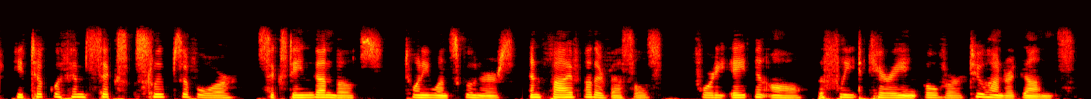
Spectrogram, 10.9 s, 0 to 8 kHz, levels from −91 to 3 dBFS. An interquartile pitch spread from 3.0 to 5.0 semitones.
Yes: average, 3.6 semitones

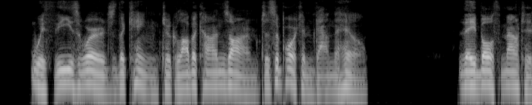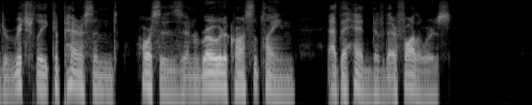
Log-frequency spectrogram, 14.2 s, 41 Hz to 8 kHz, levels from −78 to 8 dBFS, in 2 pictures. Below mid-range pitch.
Yes: very low, 95 Hz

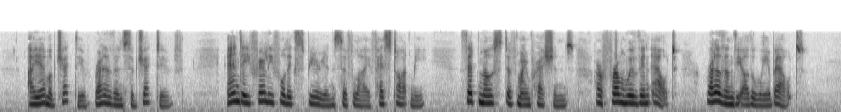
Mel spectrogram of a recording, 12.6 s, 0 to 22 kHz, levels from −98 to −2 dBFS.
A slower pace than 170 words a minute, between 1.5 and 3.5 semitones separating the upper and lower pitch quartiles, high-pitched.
No: average, 145 wpm; wide, 5.4 semitones; high, 220 Hz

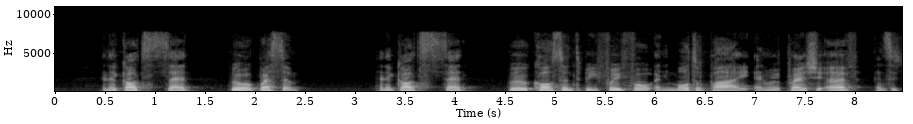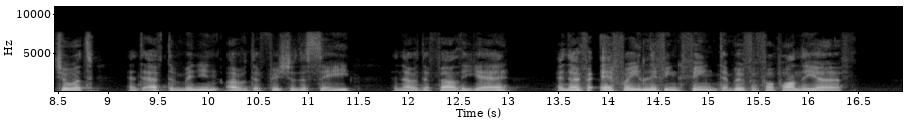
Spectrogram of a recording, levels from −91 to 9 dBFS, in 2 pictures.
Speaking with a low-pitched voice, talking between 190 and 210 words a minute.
Yes: low, 130 Hz; average, 200 wpm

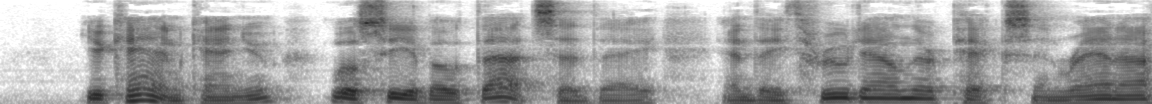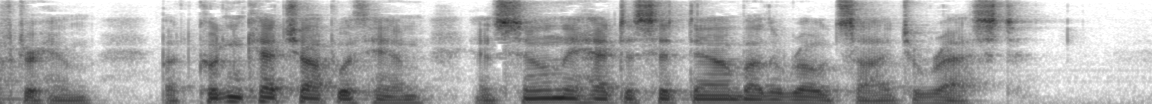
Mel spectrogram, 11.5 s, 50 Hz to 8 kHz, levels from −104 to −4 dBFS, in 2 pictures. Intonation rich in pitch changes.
No: average, 4.3 semitones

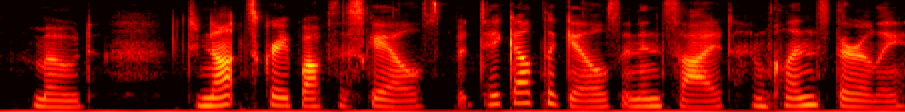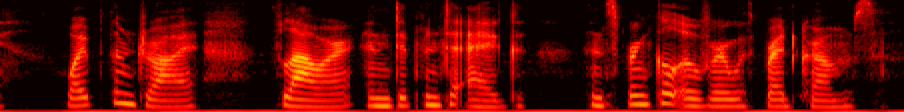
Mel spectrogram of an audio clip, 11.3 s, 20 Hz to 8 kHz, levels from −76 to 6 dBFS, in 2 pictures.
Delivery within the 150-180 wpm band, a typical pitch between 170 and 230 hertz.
Yes: average, 170 wpm; high, 190 Hz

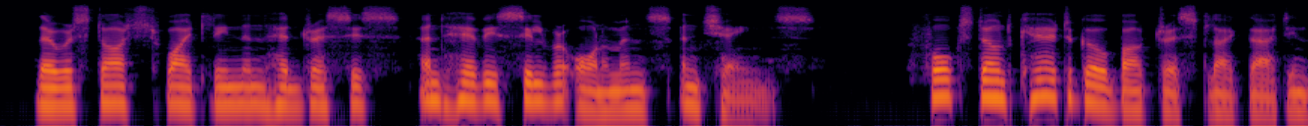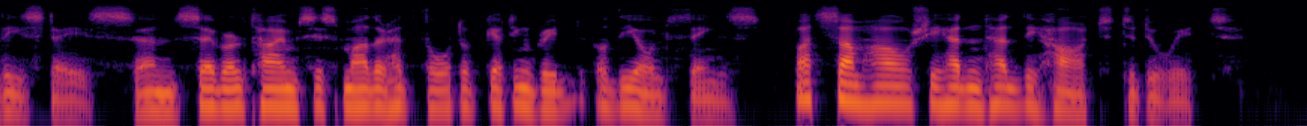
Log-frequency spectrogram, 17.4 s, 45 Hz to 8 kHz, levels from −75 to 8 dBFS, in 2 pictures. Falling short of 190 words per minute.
Yes: average, 170 wpm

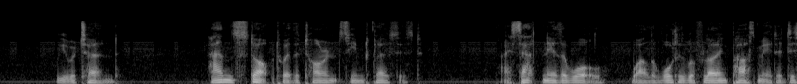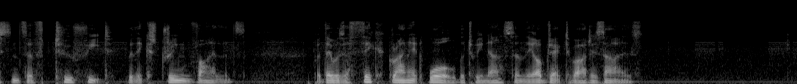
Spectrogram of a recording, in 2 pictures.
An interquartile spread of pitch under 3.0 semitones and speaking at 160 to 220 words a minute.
Yes: narrow, 2.6 semitones; average, 170 wpm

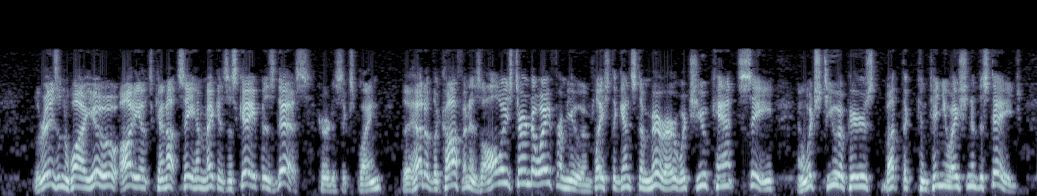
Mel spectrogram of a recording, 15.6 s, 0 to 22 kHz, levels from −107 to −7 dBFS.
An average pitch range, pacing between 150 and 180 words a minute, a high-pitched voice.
Yes: average, 4.1 semitones; average, 175 wpm; high, 195 Hz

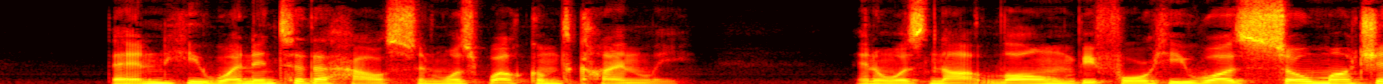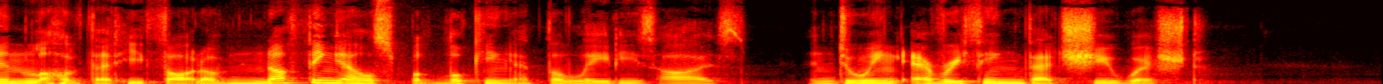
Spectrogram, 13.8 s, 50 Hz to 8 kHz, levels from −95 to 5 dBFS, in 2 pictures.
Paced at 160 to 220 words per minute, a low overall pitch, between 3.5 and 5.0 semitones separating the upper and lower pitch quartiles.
Yes: average, 175 wpm; low, 130 Hz; average, 4.2 semitones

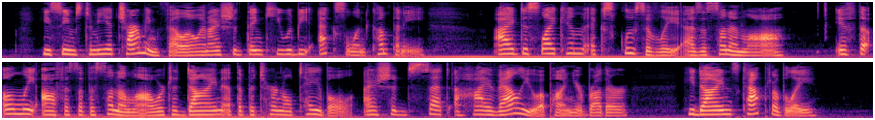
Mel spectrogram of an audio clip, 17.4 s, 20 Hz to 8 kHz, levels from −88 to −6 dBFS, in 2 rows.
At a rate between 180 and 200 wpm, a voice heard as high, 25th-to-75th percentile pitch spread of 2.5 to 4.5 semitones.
Yes: average, 185 wpm; high, 210 Hz; average, 3.7 semitones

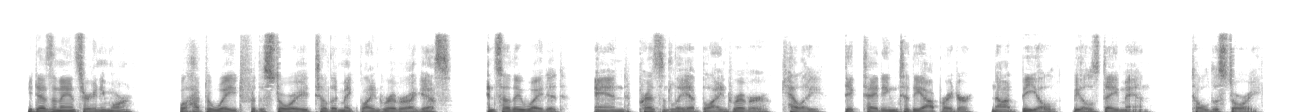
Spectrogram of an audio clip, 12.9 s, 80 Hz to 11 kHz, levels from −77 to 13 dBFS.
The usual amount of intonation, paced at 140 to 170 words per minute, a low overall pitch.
No: average, 3.1 semitones; average, 190 wpm; very low, 90 Hz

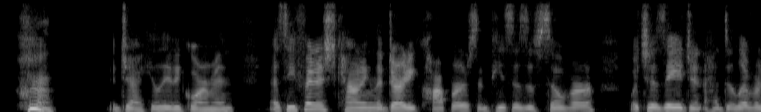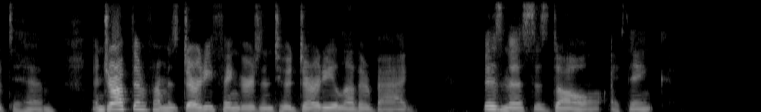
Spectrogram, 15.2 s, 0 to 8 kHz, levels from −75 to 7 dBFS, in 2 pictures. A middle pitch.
Yes: medium, 160 Hz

